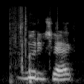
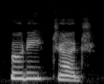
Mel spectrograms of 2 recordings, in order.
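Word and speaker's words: Buttigieg: sweet okay so at 41.50 um let me booty check did I say that right because you know my my pronunciations are horrible for everything booty judge but a judge so does Buddha check okay that's fine mayor P I'll be good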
